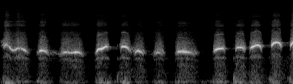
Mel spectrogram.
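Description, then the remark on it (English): A person whistles a jaunty, casual little tune of about a dozen short notes in quick succession, clear, with no talking over it. “Give the innocent whistle, you know.”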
